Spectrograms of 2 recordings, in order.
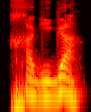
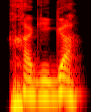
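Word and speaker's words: חגיגה: The word is pronounced Chagiga. Chagiga.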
